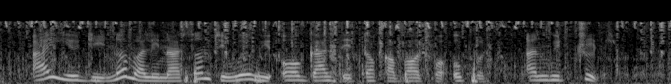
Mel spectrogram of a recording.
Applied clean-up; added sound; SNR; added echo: none; Wild animals; 4 dB; none.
